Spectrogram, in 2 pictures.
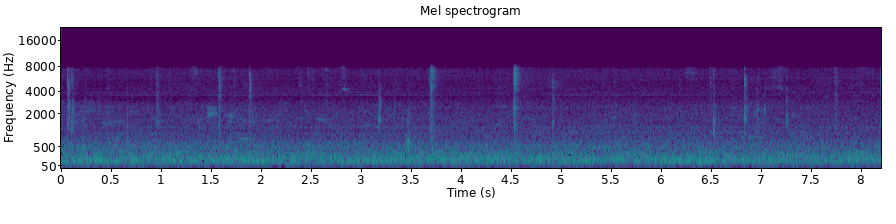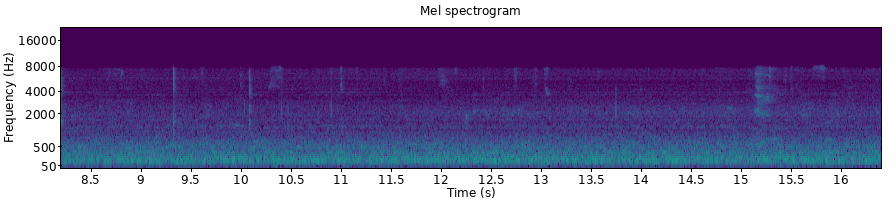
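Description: A jet airliner's engines roar from inside the cabin as the plane rolls down the runway for takeoff.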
